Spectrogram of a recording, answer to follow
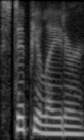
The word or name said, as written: stipulator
